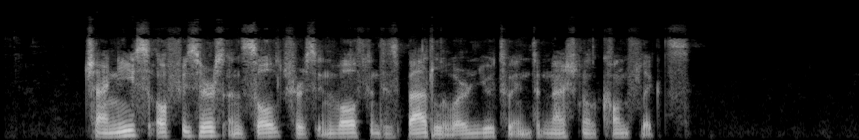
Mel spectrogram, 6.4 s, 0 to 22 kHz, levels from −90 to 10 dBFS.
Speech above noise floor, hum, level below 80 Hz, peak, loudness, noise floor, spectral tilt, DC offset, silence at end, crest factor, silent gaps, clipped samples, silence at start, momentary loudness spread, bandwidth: 58 dB; none; -62 dBFS; -2 dBFS; -20 LUFS; -78 dBFS; -4 dB/octave; under 0.1%; 1.3 s; 18 dB; none; under 0.1%; 0.65 s; 13 LU; 10.5 kHz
